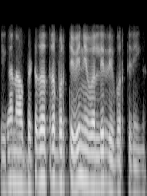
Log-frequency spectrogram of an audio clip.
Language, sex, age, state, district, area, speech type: Kannada, male, 30-45, Karnataka, Chitradurga, rural, conversation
